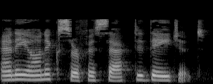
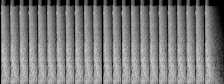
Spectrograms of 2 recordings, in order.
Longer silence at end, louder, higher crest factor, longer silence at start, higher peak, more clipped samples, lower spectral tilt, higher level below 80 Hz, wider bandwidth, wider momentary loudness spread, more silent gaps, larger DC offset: about the same, 0.1 s vs 0.05 s; second, -25 LUFS vs -6 LUFS; first, 16 dB vs 8 dB; about the same, 0 s vs 0 s; second, -10 dBFS vs 0 dBFS; second, under 0.1% vs 4%; about the same, -2 dB/octave vs -1.5 dB/octave; second, -76 dBFS vs -32 dBFS; second, 8.8 kHz vs over 20 kHz; first, 5 LU vs 1 LU; neither; second, under 0.1% vs 0.8%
